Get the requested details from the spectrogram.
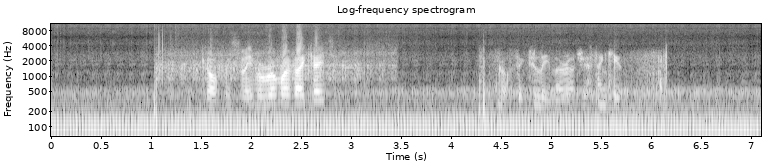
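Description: A man speaks calmly over a crackly radio headset.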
